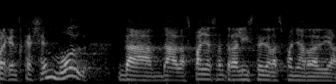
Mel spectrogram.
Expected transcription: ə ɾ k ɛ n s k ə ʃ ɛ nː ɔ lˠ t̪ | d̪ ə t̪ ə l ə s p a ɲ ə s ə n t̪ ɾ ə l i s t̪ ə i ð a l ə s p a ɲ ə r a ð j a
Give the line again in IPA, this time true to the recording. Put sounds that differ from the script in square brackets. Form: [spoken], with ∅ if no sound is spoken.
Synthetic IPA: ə ɾ k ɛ n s k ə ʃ ɛ [mː] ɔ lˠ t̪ | d̪ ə [d̪] ə l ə s p a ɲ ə s ə n t̪ ɾ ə l i s t̪ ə i ð [ə] l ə s p a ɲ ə r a ð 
